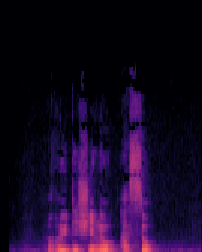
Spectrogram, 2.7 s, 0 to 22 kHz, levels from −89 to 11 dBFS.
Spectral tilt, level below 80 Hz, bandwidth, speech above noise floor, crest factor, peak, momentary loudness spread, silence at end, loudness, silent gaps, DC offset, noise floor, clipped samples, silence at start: -5 dB/octave; -76 dBFS; 14.5 kHz; 33 dB; 16 dB; -14 dBFS; 12 LU; 0.65 s; -29 LUFS; none; under 0.1%; -61 dBFS; under 0.1%; 0.65 s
